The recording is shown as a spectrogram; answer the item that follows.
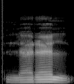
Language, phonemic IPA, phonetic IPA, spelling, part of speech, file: Pashto, /la.rəl/, [lä.rə́l], لرل, verb, لرل.ogg
- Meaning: to have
